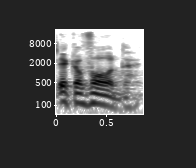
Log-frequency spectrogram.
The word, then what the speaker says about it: Ichabod: Now circle in your Bibles there, Ichabod. In Hebrew, it's pronounced, the B is pronounced like a V. It's Ichavod. Ichavod means inglorious or without glory, because the Ark of the Covenant was a symbol of the nation of Israel.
